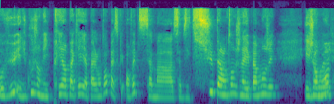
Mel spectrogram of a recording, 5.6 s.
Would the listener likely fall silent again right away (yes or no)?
yes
